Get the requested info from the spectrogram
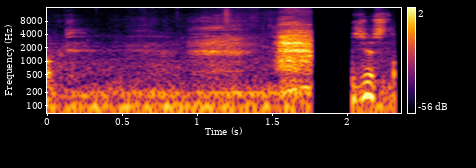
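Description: A short, sharp breath from a man just out of cold winter sea water, after a softer breath about a second in. The sound then cuts off abruptly to silence.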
